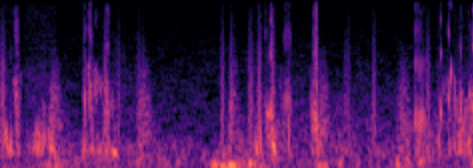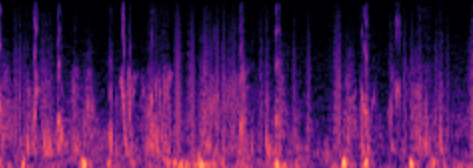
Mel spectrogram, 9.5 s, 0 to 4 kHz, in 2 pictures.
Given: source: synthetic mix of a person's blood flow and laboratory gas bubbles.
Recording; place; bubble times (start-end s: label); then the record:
Doppler ultrasound of blood flow; subclavian vein
0.01-0.23 s: bubbles
0.25-0.59 s: bubbles
0.83-1.20 s: bubbles
2.52-2.94 s: bubbles
3.08-3.23 s: bubbles
4.12-4.28 s: bubbles
4.36-4.81 s: bubbles
4.97-5.65 s: bubbles
5.79-6.46 s: bubbles
6.76-7.58 s: bubbles
8.18-8.53 s: bubbles
8.61-9.05 s: bubbles
9.11-9.21 s: bubbles
From the record:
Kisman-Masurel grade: 332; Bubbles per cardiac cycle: rolling drumbeat, 9 or more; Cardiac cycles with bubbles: 50 to 99%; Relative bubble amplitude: moderate (0.250 to 0.450); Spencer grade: 3 (all of the cardiac periods contain showers or single bubble signals, but not dominating or overriding the cardiac motion signals); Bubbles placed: anywhere in the cardiac cycle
